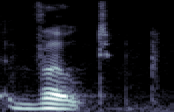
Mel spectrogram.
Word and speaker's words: Vogt: I think Jennifer has chimed in to say that V-O-G-T is pronounced vote.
